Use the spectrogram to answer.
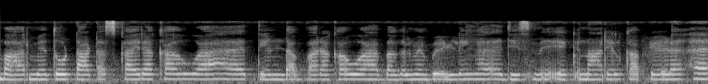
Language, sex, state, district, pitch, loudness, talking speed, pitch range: Hindi, male, Bihar, Jahanabad, 235 Hz, -17 LUFS, 195 wpm, 230-240 Hz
